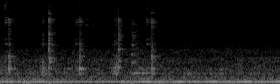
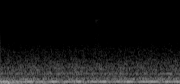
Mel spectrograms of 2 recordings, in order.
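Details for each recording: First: General Electric top-mount antique ceiling fan switched from medium (2.06 A, 115 W) to high: steady low motor hum with a brief run of light ticks, about four a second, that fade; owner suspects the canopy scraping the electrical box. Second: General Electric top-mount antique ceiling fan on high, about 1.8–2.16 A, 129 W, roughly half power factor: steady low hum with a smooth, even whirr, no ticking, rubbing or wobble; well balanced and running healthy.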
